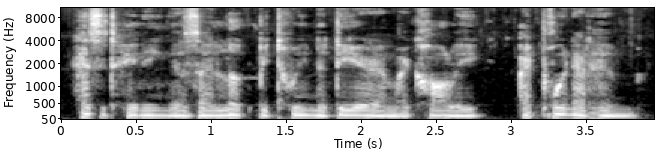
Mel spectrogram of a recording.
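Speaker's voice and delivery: ordinary delivery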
